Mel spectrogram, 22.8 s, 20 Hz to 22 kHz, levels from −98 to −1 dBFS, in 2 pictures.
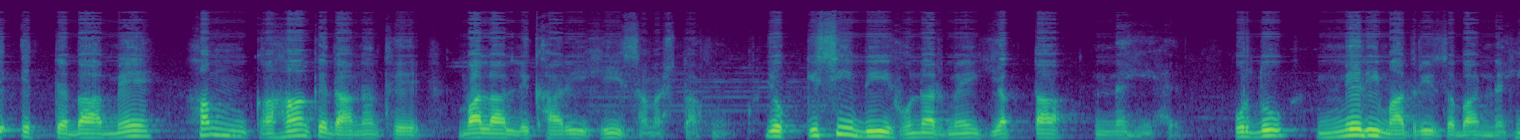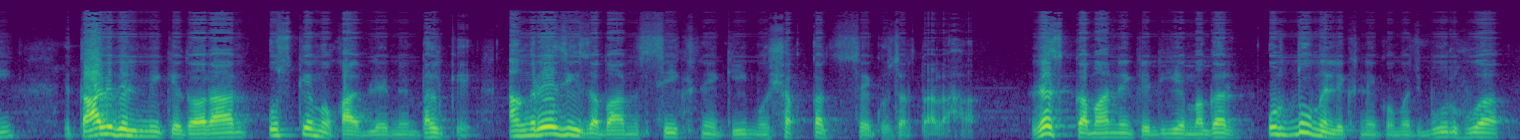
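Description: From start to finish the audio carries crude rate conversion. The sound appears to have been resampled by simply repeating the nearest sample, which fits a conversion from 44.1 kHz to 48 kHz, with no filtering. The periodic stutter creates error tones roughly 35 dB below the signal, heard as a gritty, inharmonic fizz riding on loud and bright passages. On a spectrogram this shows as faint spurious lines mirroring strong components, and the waveform shows small staircase steps.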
